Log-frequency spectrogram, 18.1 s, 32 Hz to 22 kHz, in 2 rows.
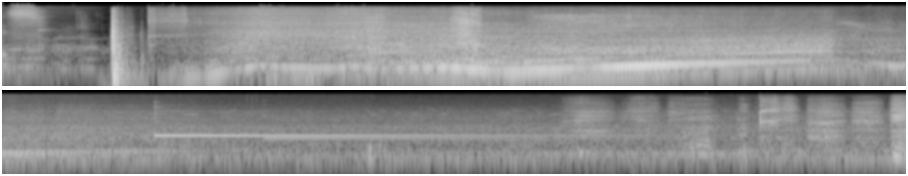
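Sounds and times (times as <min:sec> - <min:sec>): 
speech: 0:00.0 - 0:00.3
car door shutting: 0:01.1 - 0:01.8
car engine starting and revving as the car pulls away: 0:01.5 - 0:10.6.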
